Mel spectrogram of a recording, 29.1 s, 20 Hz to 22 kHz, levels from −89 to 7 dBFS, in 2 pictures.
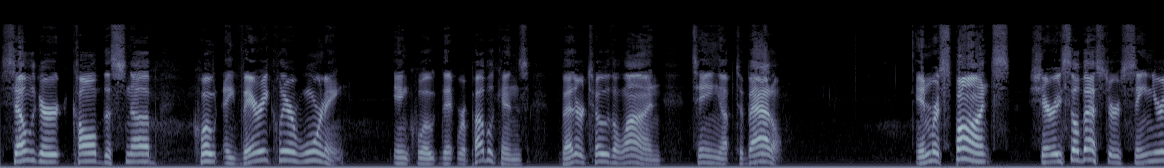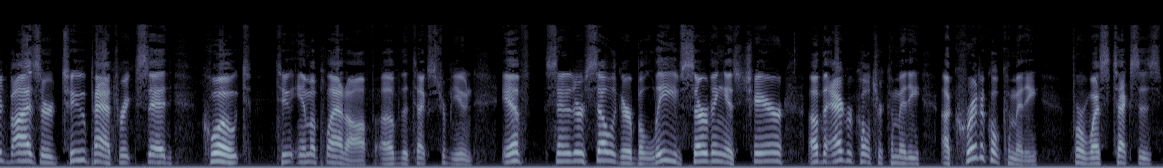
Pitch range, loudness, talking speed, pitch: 140-190 Hz, -31 LUFS, 115 wpm, 170 Hz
